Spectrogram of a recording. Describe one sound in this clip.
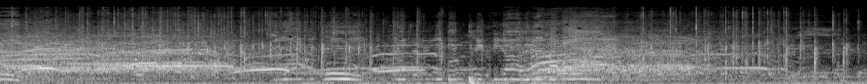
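A crowd of young men chants and shouts loudly together.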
